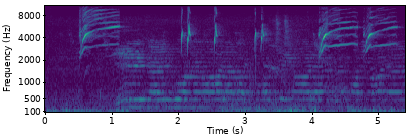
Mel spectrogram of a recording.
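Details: Goldfinch giving sharp, upward-sweeping high notes and brief clicky chirps, spaced irregularly, against a sustained harmonic hum in the background.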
